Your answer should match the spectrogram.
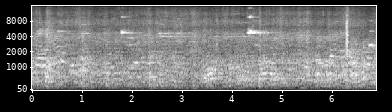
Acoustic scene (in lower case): crowded indoor space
